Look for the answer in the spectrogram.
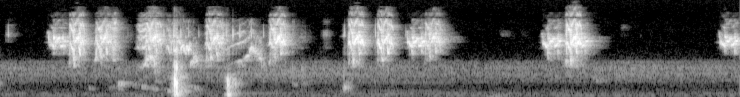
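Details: Busy run of scratchy budgerigar chirps, often in pairs, packed closely at first with two low knocks among them, then spacing out toward the end.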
